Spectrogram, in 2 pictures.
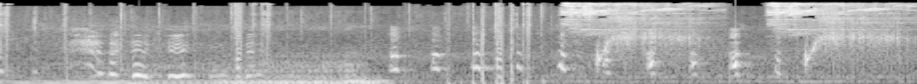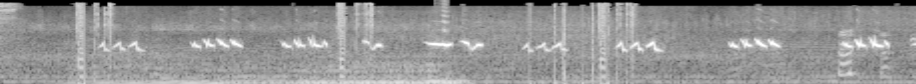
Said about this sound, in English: Oh, it sounds so happy. It must be playing all the happiest bird songs ever recorded.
